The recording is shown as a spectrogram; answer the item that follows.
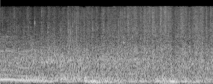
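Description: Steady rain and car running noise heard from inside a moving car's cabin.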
